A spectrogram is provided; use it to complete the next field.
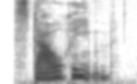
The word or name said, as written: STAVRIMET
